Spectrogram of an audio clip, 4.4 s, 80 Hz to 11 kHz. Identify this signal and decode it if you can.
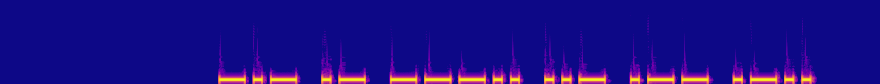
Morse code, heard as a keyed tone, about 28 wpm, 700 Hz. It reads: KA8UWL
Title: USA Call Signs - 6 Characters - Repeated 3x - 28wpm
